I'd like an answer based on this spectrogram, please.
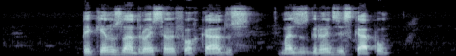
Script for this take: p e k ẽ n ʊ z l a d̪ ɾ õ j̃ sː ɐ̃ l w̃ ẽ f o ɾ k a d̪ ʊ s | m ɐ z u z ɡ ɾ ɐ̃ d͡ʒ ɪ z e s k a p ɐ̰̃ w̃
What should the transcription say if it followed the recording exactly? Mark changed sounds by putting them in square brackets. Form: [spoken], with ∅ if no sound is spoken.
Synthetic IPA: p e k ẽ n ʊ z l a d̪ ɾ õ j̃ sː ɐ̃ [∅] w̃ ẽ f o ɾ k a d̪ ʊ s | m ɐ z [ʊ] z ɡ ɾ ɐ̃ d͡ʒ ɪ z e s k a p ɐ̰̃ w̃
